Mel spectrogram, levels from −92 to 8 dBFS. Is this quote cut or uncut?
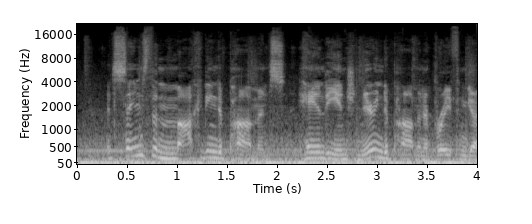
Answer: uncut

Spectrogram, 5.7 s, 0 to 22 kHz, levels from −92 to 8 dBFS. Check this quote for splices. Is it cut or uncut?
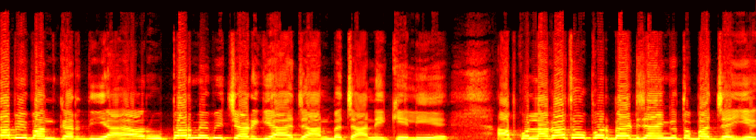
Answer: uncut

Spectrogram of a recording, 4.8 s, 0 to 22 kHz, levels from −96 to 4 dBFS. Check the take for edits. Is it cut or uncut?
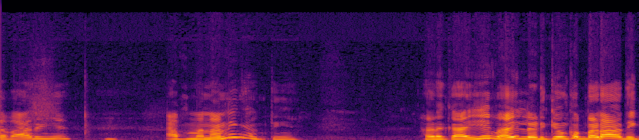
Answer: uncut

